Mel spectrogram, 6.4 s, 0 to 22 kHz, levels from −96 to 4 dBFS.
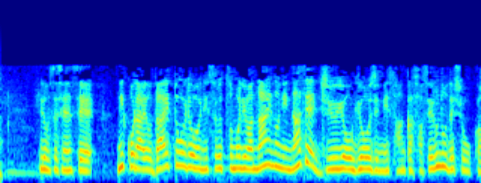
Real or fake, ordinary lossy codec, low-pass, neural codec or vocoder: real; MP3, 24 kbps; 7.2 kHz; none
